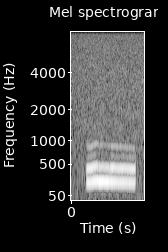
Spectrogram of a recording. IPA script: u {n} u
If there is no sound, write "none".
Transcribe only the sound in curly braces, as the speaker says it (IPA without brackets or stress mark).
n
